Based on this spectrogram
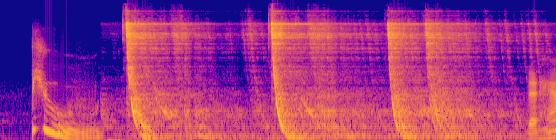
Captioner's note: sound of laser gun firing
